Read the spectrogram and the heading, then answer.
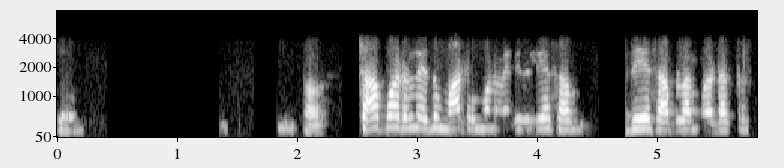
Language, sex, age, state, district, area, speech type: Tamil, male, 45-60, Tamil Nadu, Tiruppur, rural, conversation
